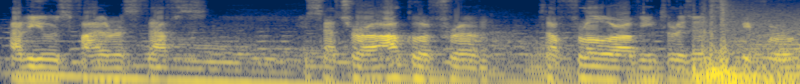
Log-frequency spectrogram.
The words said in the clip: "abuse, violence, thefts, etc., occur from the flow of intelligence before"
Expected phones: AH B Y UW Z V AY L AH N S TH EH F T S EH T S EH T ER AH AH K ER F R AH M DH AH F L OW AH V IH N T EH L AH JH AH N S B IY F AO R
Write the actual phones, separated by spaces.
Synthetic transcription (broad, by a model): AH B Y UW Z F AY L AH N S T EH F S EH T S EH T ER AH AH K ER F R AH M DH AH F L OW AH V IH N T EH L AH JH AH N S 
